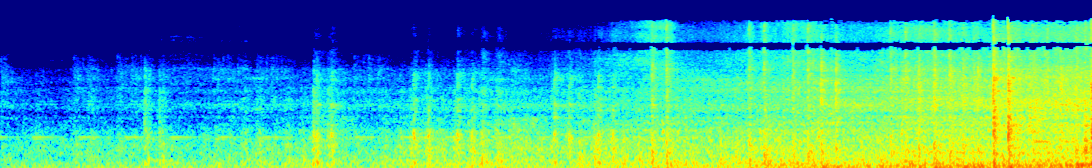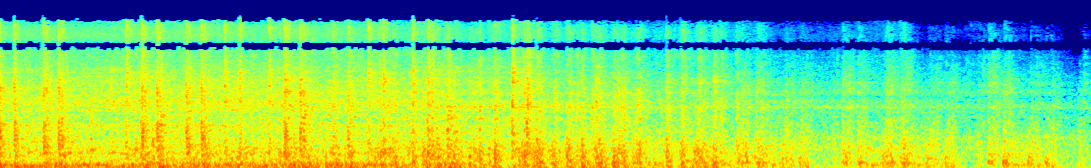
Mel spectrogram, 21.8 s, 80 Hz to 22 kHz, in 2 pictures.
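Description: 227 series electric train passing, its wheels clicking over rail joints. It builds up, is loudest for several seconds in the middle, then fades and drops away just before the end.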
